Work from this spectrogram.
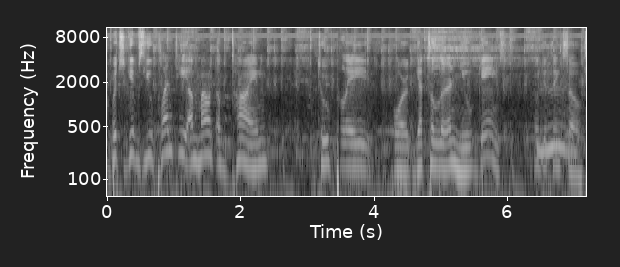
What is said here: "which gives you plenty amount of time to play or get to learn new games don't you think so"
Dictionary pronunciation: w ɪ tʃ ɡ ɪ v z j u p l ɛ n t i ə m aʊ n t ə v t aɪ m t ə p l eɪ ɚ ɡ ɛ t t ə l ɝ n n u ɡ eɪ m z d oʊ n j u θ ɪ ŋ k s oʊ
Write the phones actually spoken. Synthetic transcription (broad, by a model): w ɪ tʃ ɡ ɪ v z j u p l ɛ n t i ə m aʊ n t ə v t aɪ m t ə p l eɪ ɚ ɡ ɛ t t ə l ɝ n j u ɡ eɪ m z d oʊ n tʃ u θ ɪ ŋ k s oʊ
